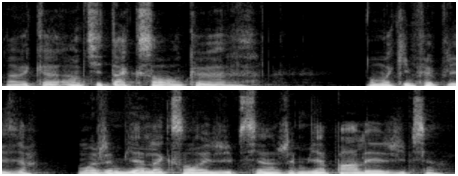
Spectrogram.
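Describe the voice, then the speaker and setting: A man co-hosting a casual live stream, friendly and halting, with many fillers. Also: on the low side, flat delivery, warm tone.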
